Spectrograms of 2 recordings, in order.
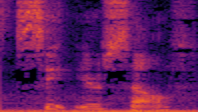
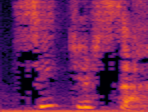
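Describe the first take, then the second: First: It is said in a normal voice. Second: It is said in a squeaky voice.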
